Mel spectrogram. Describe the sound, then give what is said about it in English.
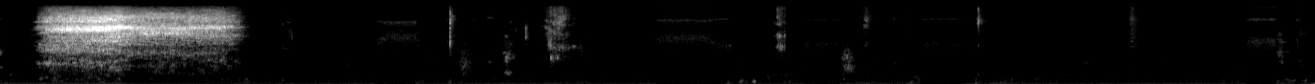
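One deep breath drawn in through the nose, a loud, airy hiss lasting about two seconds, followed by a steady low hum and scattered faint clicks with no talking. “Deep breath. Breathing in through the nose.”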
